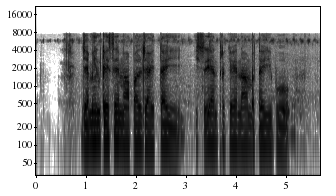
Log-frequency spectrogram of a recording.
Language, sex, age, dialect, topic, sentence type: Magahi, male, 51-55, Central/Standard, agriculture, question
